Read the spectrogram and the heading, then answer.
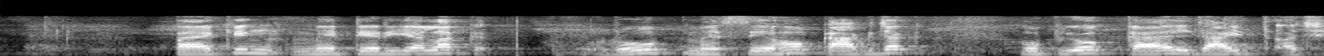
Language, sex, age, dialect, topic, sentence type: Maithili, male, 25-30, Southern/Standard, agriculture, statement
